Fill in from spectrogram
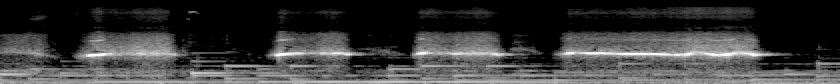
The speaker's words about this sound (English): Far above them at the mine's entrance, the end of the day whistle blew.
